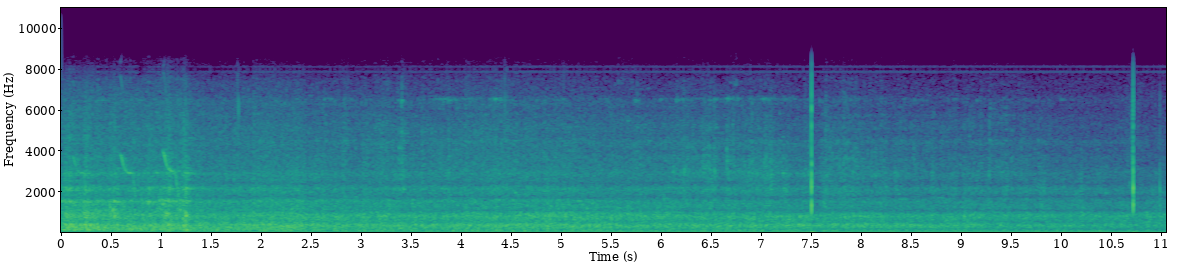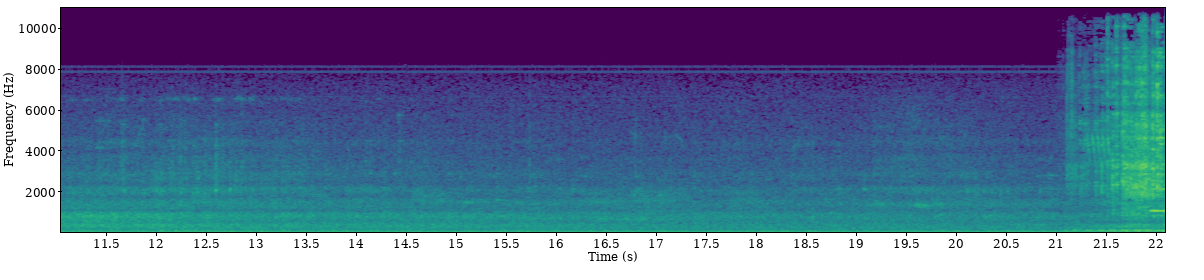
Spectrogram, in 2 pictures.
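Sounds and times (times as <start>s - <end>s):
train rumbling away: 0.0s - 13.5s, 21.1s - 22.0s.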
